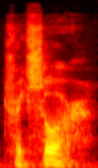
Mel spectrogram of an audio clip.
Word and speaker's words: trésor: We've talked about a similar term in Kihak, trésor, without the T.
